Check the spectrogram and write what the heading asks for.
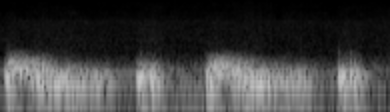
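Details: Diastolic murmur of aortic regurgitation played as a heart sound recording in a valvular disease class; aortic regurgitation murmur.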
